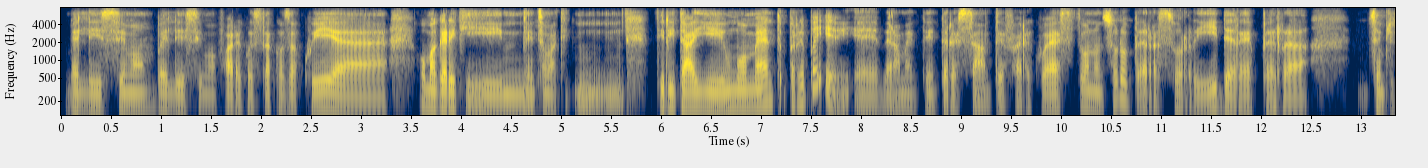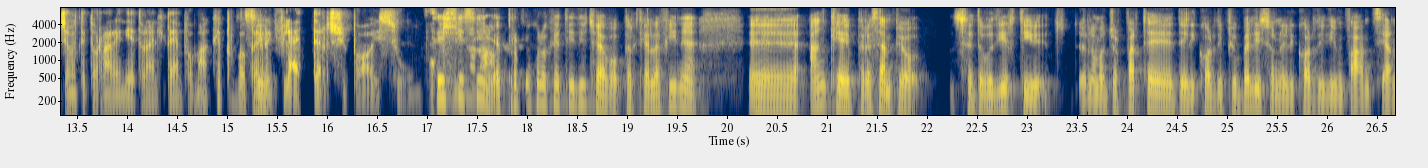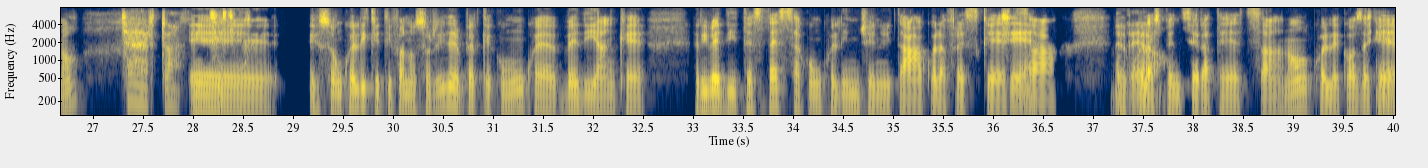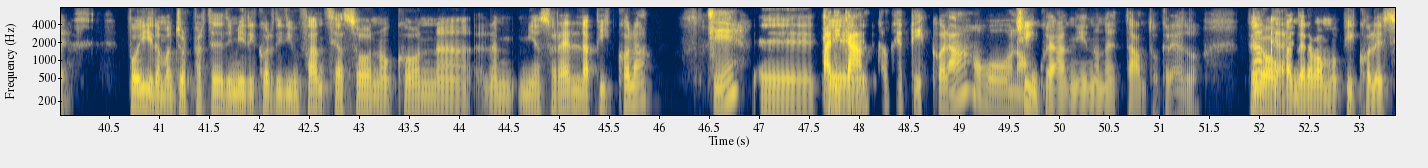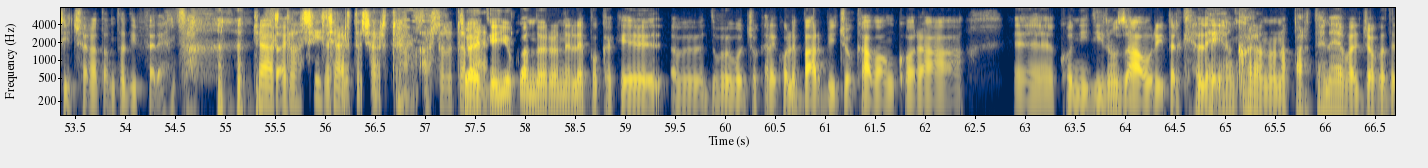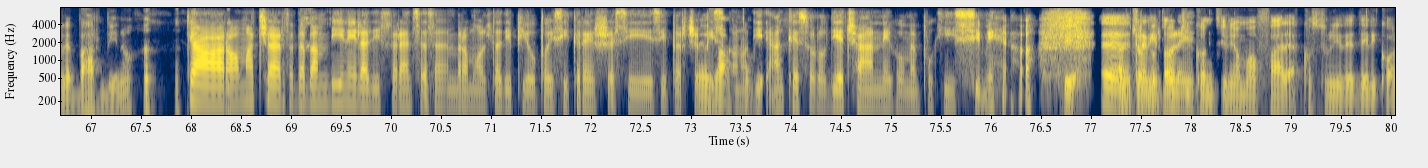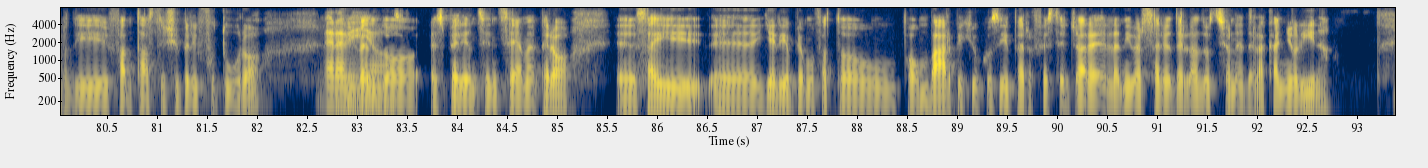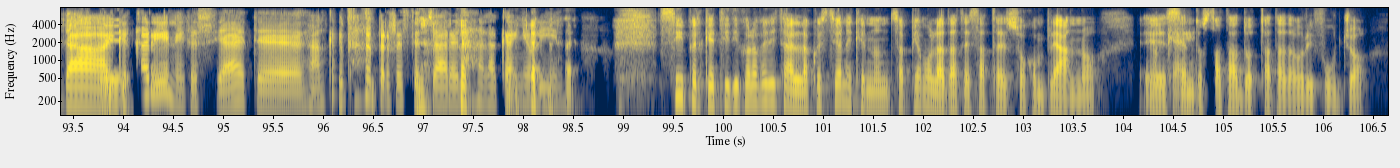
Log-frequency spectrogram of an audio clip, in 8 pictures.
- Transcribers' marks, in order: "Okay" said as "oka"; laughing while speaking: "differenza, sai"; other background noise; chuckle; laughing while speaking: "perché a lei ancora"; laughing while speaking: "apparteneva"; laughing while speaking: "Barbie"; chuckle; chuckle; tapping; drawn out: "siete"; laughing while speaking: "p"; chuckle; laughing while speaking: "la"
- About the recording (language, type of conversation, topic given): Italian, unstructured, Qual è un ricordo d’infanzia che ti fa sorridere?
